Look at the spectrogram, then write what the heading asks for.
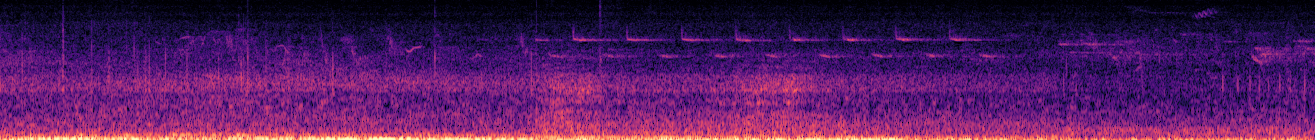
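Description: A songbird singing a run of about ten quick, evenly repeated notes, roughly four a second, over a low steady rumble that fades out after about seven seconds.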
